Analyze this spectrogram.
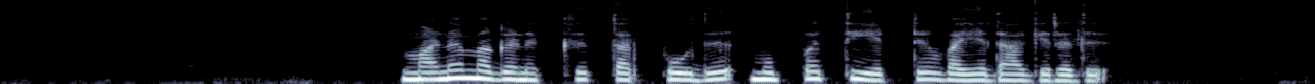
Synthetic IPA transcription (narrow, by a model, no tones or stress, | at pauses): mɐnɐmɐɣɐɳɯkːɯt̪ɐrpoːðɯmʊpːɐt̪ːiɛʈːɯʋɐjɐðaːɣɪrɐðɯ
